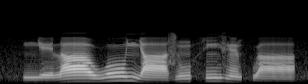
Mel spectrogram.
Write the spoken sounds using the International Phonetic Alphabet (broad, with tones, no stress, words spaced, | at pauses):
ɲe˨laː˦ woː˦ɲaː˨zũ˧ hĩ˦ɣɛ̃˧kʷaː˨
